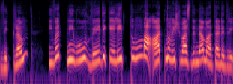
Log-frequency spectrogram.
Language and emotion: Kannada, surprised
